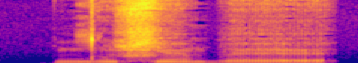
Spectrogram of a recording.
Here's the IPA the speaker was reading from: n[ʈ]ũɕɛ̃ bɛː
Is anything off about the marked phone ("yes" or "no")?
yes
